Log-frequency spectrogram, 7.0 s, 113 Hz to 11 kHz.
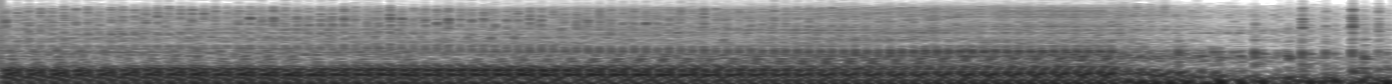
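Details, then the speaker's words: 2001 Indian Scout V-twin, 7k miles, cold start at about 50°F: lumpy idle near three beats a second with sharp irregular pops on the exhaust note from an air leak at the front exhaust pipe. "There's an air leak, so you'll hear some popping, but don't freak out about it."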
